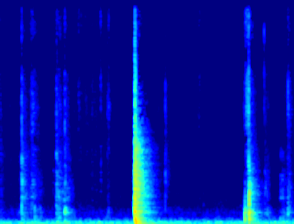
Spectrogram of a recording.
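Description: Tarot cards being handled after a shuffle: faint card clicks, a sharp slap about halfway through, and a second, shorter one near the end.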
